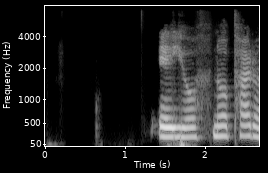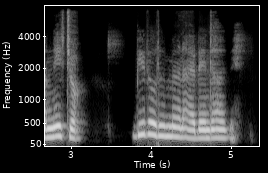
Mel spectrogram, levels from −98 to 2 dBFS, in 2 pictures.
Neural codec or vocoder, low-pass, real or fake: codec, 16 kHz, 0.5 kbps, X-Codec, WavLM features, trained on Multilingual LibriSpeech; 7.2 kHz; fake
